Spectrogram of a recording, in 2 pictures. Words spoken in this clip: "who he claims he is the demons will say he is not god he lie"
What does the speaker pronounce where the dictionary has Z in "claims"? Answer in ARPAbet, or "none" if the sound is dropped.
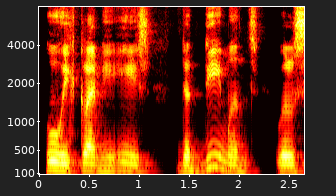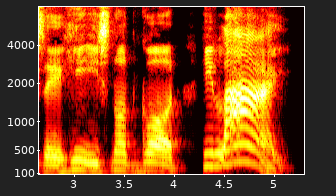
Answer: none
